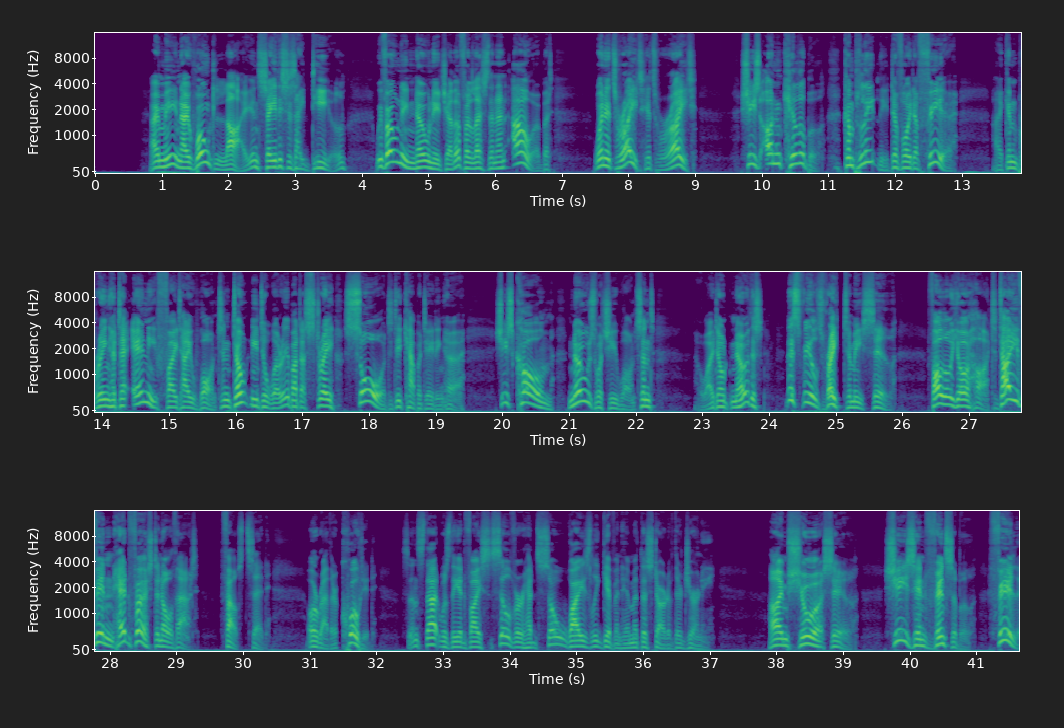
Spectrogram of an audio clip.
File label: Male, British, LitRPG, 3rd Person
